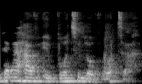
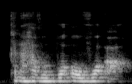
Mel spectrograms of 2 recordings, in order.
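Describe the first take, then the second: First: The T sounds in bottle and water are pronounced. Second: The T sounds in bottle and water are dropped.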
